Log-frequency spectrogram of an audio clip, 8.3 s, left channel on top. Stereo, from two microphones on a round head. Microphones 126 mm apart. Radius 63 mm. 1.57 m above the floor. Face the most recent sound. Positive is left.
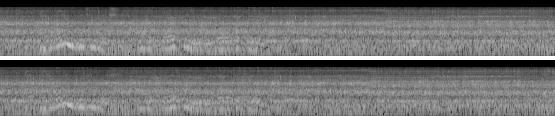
turn(degrees=45)  # may be behind; listen again after turning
